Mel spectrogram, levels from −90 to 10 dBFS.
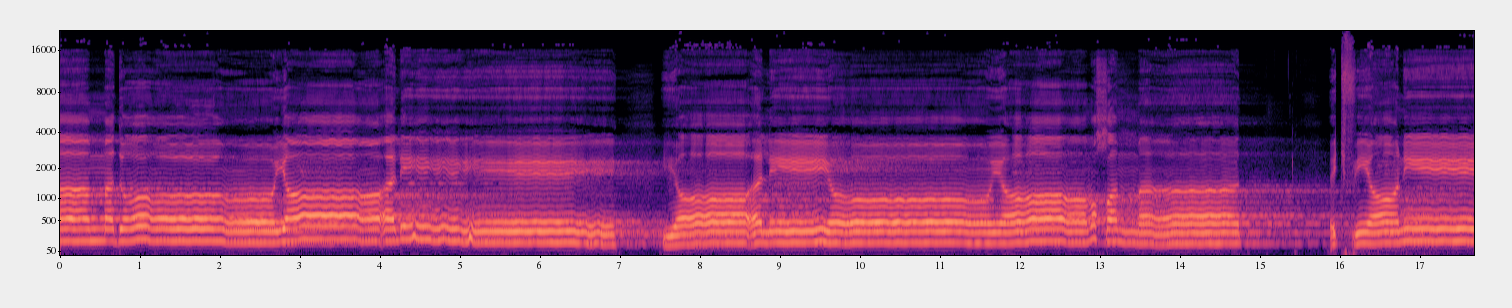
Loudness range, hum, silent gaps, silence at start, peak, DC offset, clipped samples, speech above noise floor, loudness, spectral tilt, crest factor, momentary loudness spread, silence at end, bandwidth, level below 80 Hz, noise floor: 4 LU; none; none; 0 s; -4 dBFS; under 0.1%; under 0.1%; 20 dB; -16 LUFS; -7 dB/octave; 12 dB; 8 LU; 0 s; 19 kHz; -62 dBFS; -36 dBFS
